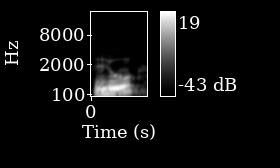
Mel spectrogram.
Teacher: পেশের আওয়াজ সাধারণত একটু সামনের দিকে যায় ও উচ্চারণ সময় ঠোঁট গোল হয়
